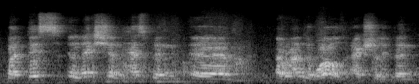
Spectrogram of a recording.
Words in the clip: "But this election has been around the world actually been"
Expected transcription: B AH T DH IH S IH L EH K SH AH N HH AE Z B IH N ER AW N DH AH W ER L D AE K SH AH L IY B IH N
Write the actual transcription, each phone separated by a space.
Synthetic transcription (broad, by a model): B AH T DH IH S IH L EH K SH AH N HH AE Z B IH N ER AW N DH AH W ER L D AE K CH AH L IY B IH N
